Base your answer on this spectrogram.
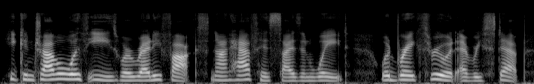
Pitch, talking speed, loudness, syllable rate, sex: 195 Hz, 225 wpm, -20 LUFS, 5.1 syllables/s, female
